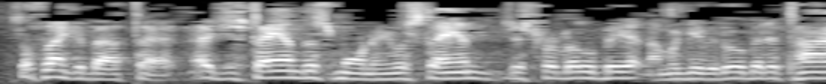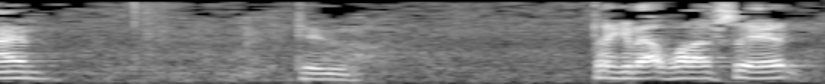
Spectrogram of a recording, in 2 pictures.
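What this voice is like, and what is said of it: Strained, rough-sounding voice. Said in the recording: “I apologize for my voice, but I've been coughing constantly for the last 2 days. ... bridge the gap of my voice”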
